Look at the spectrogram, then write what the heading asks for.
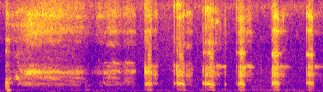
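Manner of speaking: silent breathless laughter; wheezing laugh. Real, not acted. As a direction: wheeze helplessly. Cracking up.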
